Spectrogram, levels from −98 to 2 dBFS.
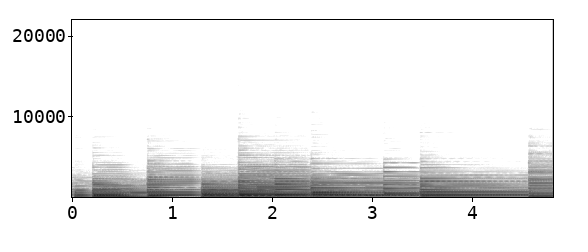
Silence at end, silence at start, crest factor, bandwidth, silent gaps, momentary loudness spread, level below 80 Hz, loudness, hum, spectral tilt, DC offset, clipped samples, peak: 0 s; 0 s; 16 dB; 4.5 kHz; none; 11 LU; -48 dBFS; -23 LUFS; none; -11 dB/octave; under 0.1%; under 0.1%; -6 dBFS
